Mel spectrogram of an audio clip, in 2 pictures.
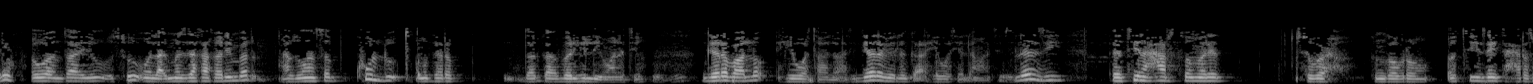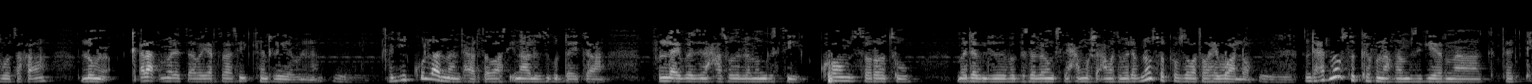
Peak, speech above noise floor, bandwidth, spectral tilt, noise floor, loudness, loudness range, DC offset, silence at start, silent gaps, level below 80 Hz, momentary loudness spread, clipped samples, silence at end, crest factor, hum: -8 dBFS; 35 dB; 5.8 kHz; -4.5 dB/octave; -64 dBFS; -29 LUFS; 3 LU; under 0.1%; 0 s; none; -70 dBFS; 13 LU; under 0.1%; 0 s; 20 dB; none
